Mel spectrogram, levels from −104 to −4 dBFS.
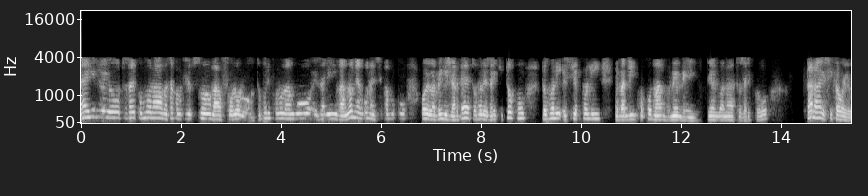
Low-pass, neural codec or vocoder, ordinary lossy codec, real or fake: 7.2 kHz; codec, 44.1 kHz, 2.6 kbps, DAC; AAC, 16 kbps; fake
